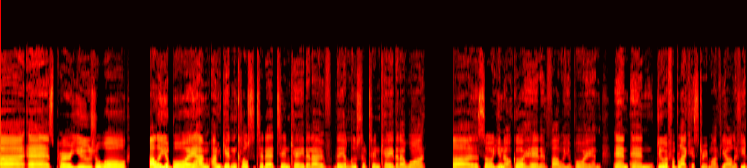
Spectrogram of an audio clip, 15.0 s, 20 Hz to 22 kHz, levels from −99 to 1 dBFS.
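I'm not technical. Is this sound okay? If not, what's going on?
No. The playback device goes to sleep during short silences and takes a moment to wake up again, so the first fraction of a second of sound after each pause is lost. This is a clipped start after a pause. At 2.93 s, after a pause of about 0.4 s following "as per usual", roughly 60 ms is swallowed, so "your boy I'm I'm" starts abruptly. The same happens at 8.99 s after "that I want": "so you know go" begins cut off.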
